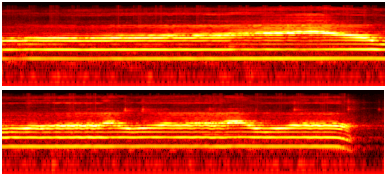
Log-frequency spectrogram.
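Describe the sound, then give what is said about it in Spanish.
Mongolian kargyraa throat singing: one long, steady, buzzy drone with rich overtones, a faint whistle-like overtone shifting above it, held for about nine seconds before sliding down and stopping. “Es carguirá, ese es el nombre original en mongol.”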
